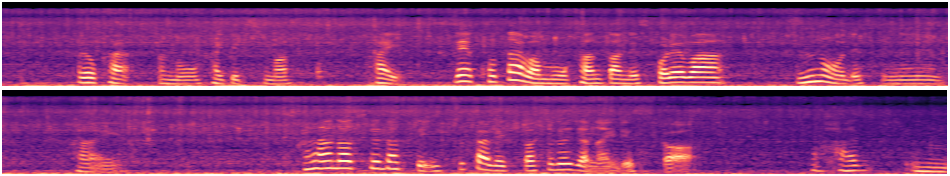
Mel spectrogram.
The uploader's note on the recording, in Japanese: 音声最適化ボタンを押したらばちばち音が消えてしまったので、逆に残しました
